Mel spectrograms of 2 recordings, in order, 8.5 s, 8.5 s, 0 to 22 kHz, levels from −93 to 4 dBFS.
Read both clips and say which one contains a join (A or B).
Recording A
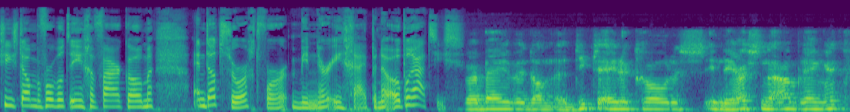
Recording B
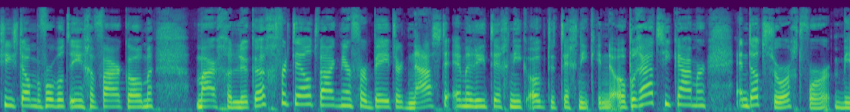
A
